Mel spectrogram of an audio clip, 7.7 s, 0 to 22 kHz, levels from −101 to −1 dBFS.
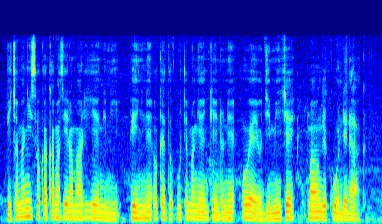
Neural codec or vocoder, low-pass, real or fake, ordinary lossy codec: vocoder, 24 kHz, 100 mel bands, Vocos; none; fake; none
